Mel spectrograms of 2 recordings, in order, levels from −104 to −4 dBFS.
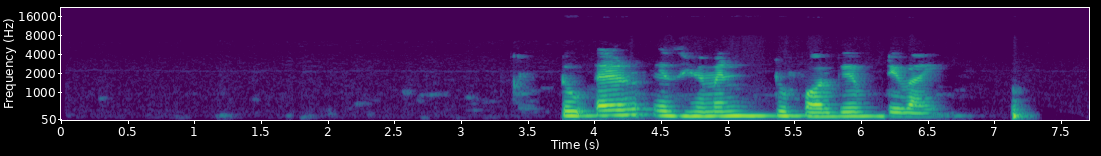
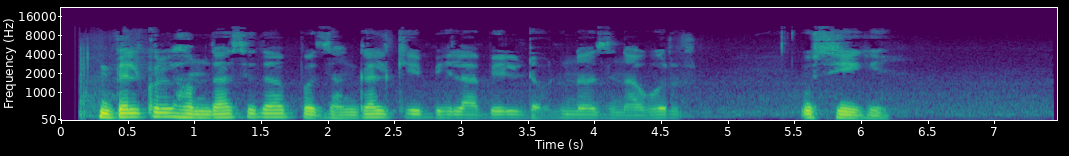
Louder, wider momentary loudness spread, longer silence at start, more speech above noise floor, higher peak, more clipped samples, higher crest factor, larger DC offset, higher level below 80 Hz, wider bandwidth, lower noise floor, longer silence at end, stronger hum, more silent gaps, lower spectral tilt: about the same, -27 LUFS vs -26 LUFS; second, 12 LU vs 16 LU; first, 3.75 s vs 0.15 s; first, 59 dB vs 34 dB; second, -8 dBFS vs -4 dBFS; neither; about the same, 20 dB vs 22 dB; neither; second, -72 dBFS vs -60 dBFS; second, 5 kHz vs 9.6 kHz; first, -84 dBFS vs -59 dBFS; second, 0.5 s vs 1.25 s; neither; neither; first, -11.5 dB/octave vs -7.5 dB/octave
